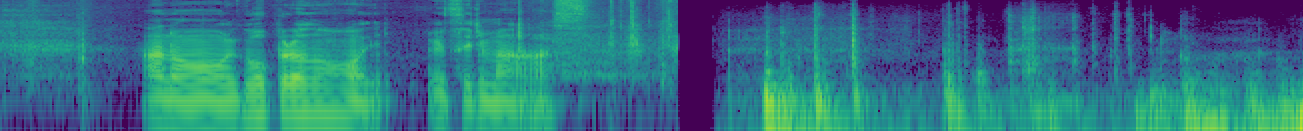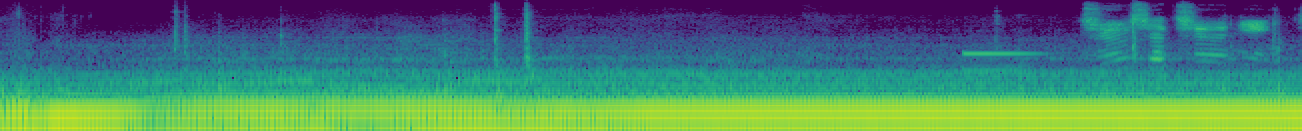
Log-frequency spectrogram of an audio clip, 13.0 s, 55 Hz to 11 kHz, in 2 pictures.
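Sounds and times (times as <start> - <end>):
car engine starting and idling: 5.9 - 13.0.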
